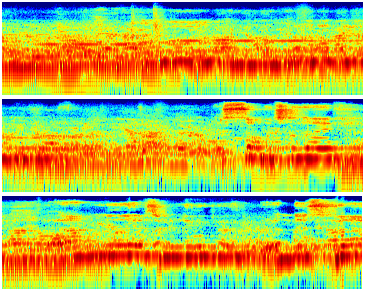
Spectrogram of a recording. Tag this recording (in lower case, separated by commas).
speech, female singing, music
